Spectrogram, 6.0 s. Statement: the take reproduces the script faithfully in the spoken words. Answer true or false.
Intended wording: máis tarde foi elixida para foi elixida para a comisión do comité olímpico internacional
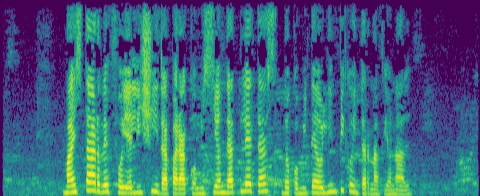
false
